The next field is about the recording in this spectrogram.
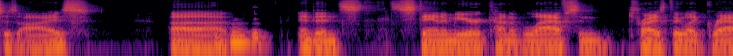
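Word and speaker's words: Stanimir: how do you uh Matt how do you pronounce that name again stanamere s-t-a-n-i-n-i-r and the uh uh uh uh the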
